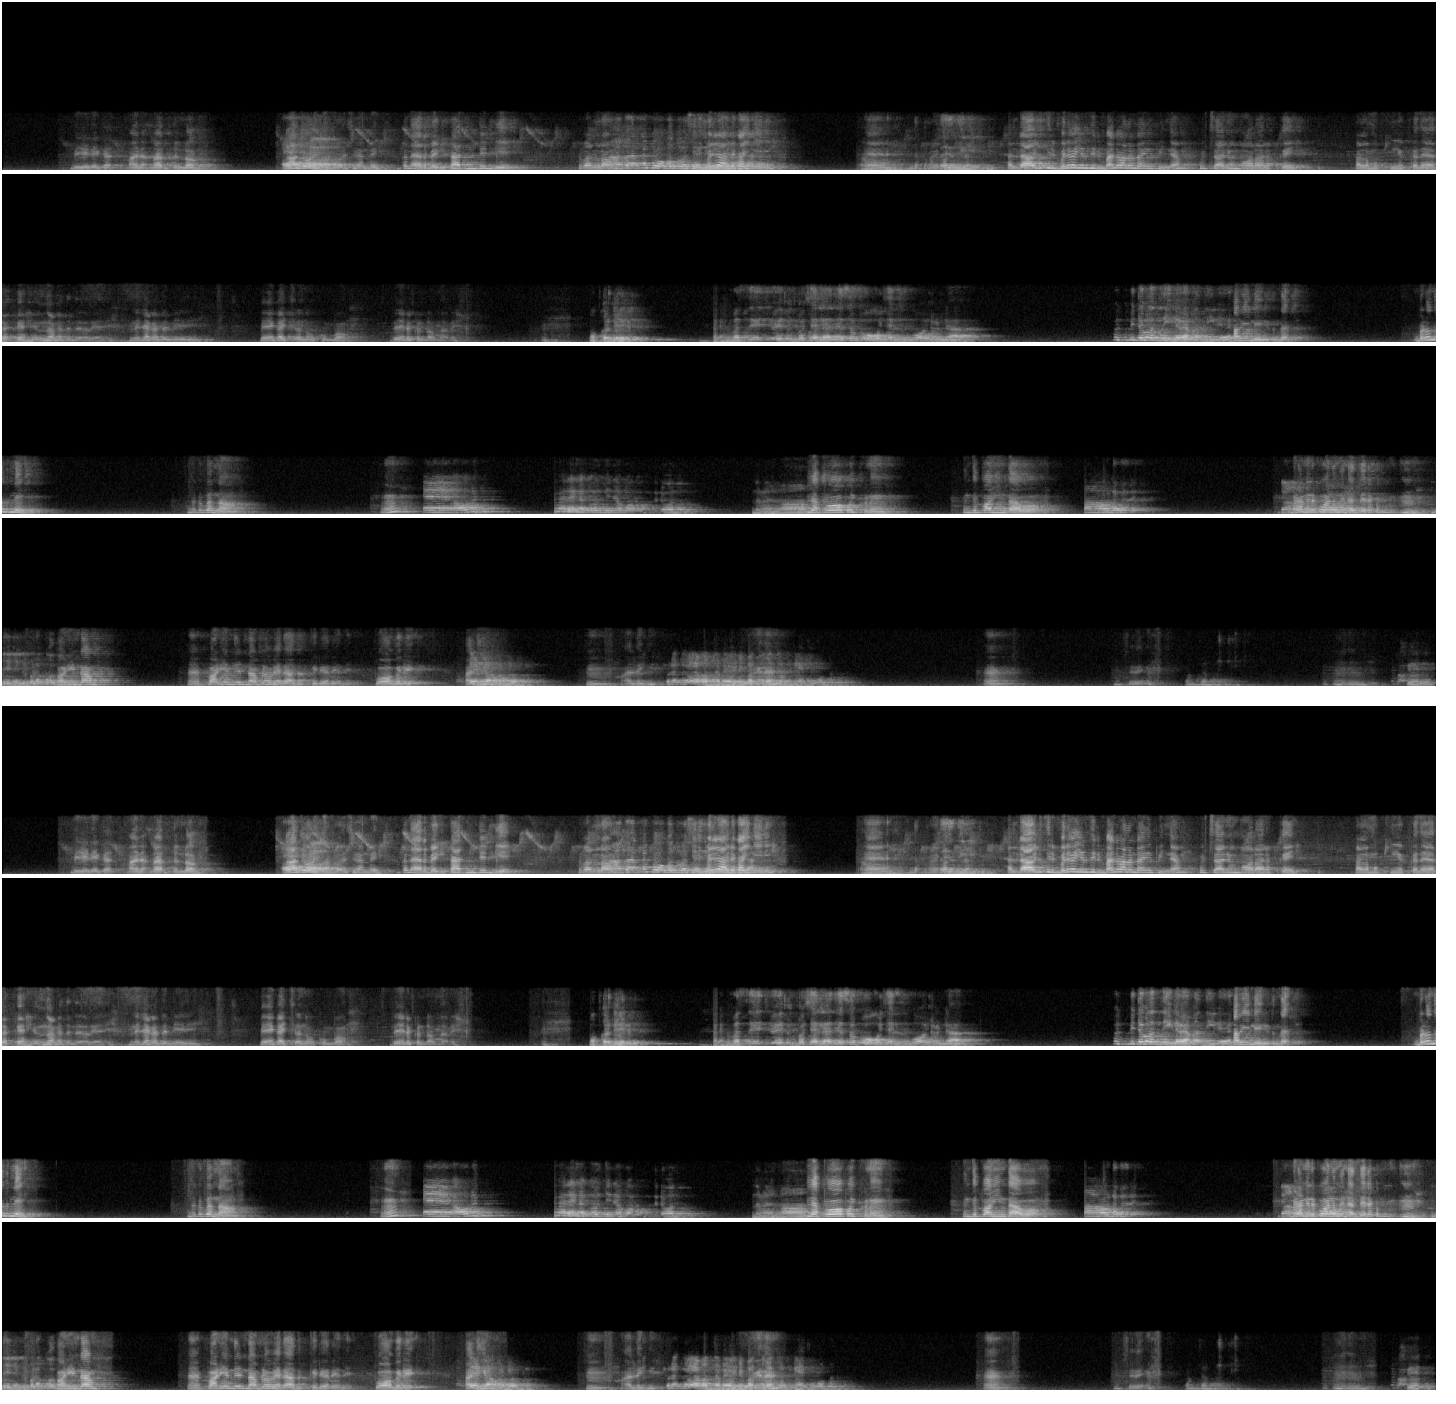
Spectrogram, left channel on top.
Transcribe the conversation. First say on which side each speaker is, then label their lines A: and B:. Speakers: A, on the right; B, on the right.
A: ബിരിയാണിയൊക്കെ വേറത്തുണ്ടോ
B: ഏഹ്
A: ആഹ് ചോറ് കയിച്ചു ചോറ് കയിച്ചു കണ്ടേ ഒക്കെ നേരം വൈകി കറണ്ട് ഇല്ലിയേ വെള്ളം
B: ആ കറണ്ട് പോകുന്ന് മെസ്സേജ്
A: തിരുമ്പല്
B: ഇണ്ട് തോന്ന്ണ്ട്ല്ലേ
A: രാവിലെ കയിഞ്ഞീനി
B: ആഹ്
A: ഏഹ്
B: ഇന്നലെ
A: അതിനെ
B: മെസ്സേജ്
A: കണ്ടട്ടില്ല
B: വന്നീനി
A: അല്ല രാവിലെ തിരുമ്പല് കയിഞ്ഞു തിരുമ്പാന് വെള്ളം ഉണ്ടായിനി പിന്നെ കുച്ചാനും മാറാനൊക്കെ. വെള്ളം മുക്കിയൊക്കെ നേരൊക്കെ എന്നും അങ്ങനെ തന്നെ അറിയാൻ ഇന്നലെ അങ്ങനെ തന്നെയാരുന്നു വേഗം കയിച്ചാൻ നോക്കുമ്പോ എന്തെലും ഒക്കെ ഉണ്ടാവുന്നു പറയാ മ്മ്
B: മുക്കണ്ട വരും മെസ്സേജ് വരുമ്പോ ചില ദിവസം പോകും ചിലതിന് പോകലും ഇല്ല പിന്നെ വന്നീല്ലെ വേഗം വന്നീല്ലെ
A: ഇല്ലേ ഇടുന്നെ ഇവടെ വന്നിട്ടില്ലെ നിങ്ങക്ക് വന്നാ ങും
B: ഏഹ് അവിടെ കുഞ്ഞിനെ <unintelligible> ആഹ്
A: ഇപ്പോളെ പോയ്ക്കണ് എന്ത് പണിയുണ്ടാവോ
B: ആഹ് അവിടെ പറ
A: ഇബടെ
B: അവിടെന്ന്
A: അങ്ങനെ പോലൊന്നുമില്ല
B: അവിടെ
A: എന്തേലൊക്കെ മ്മ്
B: ഇല്ലേനല്ലോ ഇവിടൊക്കെ വന്ന്ണേ
A: പണിയുണ്ടാവും ആപണിയെന്തെങ്കില്ണ്ടാക്മ്പളാ വരാതെക്കലറിയല് പോകല് അലിയും
B: ണ്ടാവും ഇഞ്ഞോട്
A: ആഹ് അല്ലെങ്കിൽ
B: ഇവിടൊക്കെ ഞാൻ വന്ന്ണ് ഒരു പത്ത്
A: യെങ്ങനെ
B: പന്ത്രണ്ടിനായപ്പോ വന്ന്ണ്
A: ഏഹ് ശെരി
B: <unintelligible>
A: ഉം, ഉം.
B: പി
